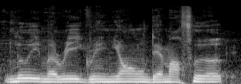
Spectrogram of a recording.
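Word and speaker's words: Louis-Marie Grignion de Montfort: Louis-Marie Grignon de Montfort.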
